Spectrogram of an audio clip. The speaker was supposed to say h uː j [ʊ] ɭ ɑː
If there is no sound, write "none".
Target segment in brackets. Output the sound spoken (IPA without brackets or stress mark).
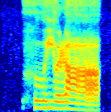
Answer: ʊ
